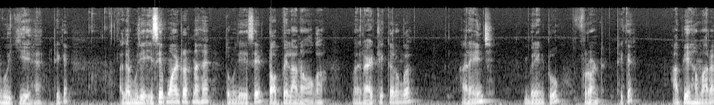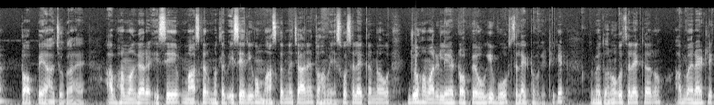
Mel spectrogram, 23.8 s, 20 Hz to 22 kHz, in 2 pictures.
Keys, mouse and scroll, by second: 6.1 right click, 23.3 right click.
